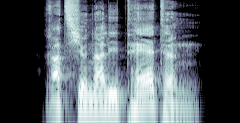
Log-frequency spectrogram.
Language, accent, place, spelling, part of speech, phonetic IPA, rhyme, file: German, Germany, Berlin, Rationalitäten, noun, [ˌʁat͡si̯onaliˈtɛːtn̩], -ɛːtn̩, De-Rationalitäten.ogg
- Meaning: plural of Rationalität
